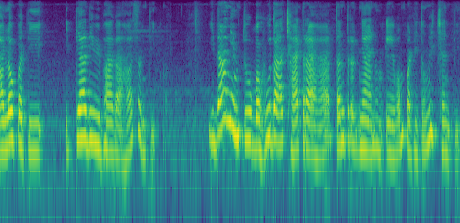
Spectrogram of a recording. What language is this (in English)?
Sanskrit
